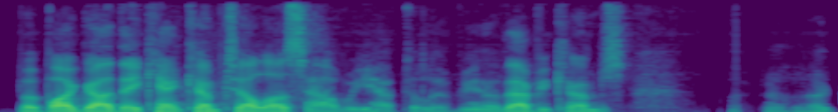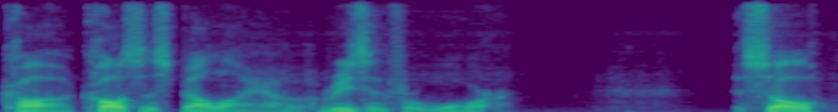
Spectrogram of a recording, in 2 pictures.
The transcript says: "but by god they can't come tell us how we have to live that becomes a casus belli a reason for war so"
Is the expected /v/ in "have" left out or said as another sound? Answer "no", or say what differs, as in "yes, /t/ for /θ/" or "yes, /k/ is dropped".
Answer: yes, /f/ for /v/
